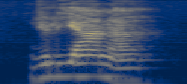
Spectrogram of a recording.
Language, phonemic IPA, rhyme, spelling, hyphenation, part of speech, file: Dutch, /ˌjy.liˈaː.naː/, -aːnaː, Juliana, Ju‧li‧a‧na, proper noun, Nl-Juliana.ogg
- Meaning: a female given name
